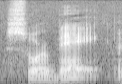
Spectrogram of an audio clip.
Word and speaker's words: sorbet: But maybe I'll try the mango sorbet. 可是他又说呢，我觉得或许呢，我会想要试试看呢，这个芒果口味的 sorbet 就是雪落了。 So maybe I'll try the mango sorbet. Sorbet, I think, is a European word. 对 That's why the T is not pronounced.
